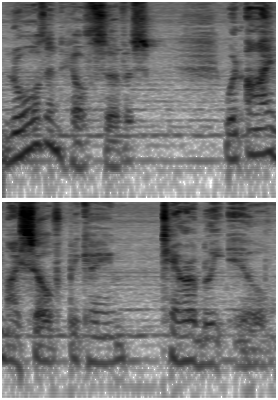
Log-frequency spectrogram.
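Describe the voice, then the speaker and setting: Music plays behind a man speaking at a fairly slow pace. His intonation is lively, and room echo is audible. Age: 80s+. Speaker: documentary filmmaker. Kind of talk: personal narration over breathing exercise.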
